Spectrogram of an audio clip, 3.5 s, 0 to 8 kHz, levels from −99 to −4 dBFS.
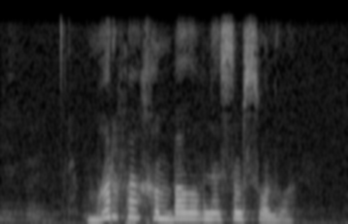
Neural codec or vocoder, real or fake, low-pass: none; real; 7.2 kHz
